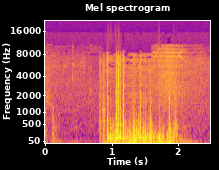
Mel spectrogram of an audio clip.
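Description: A man's breathy rush of air into the microphone lasts about a second, a soft rumbling exhale with no talking, preceded and followed by near silence.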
